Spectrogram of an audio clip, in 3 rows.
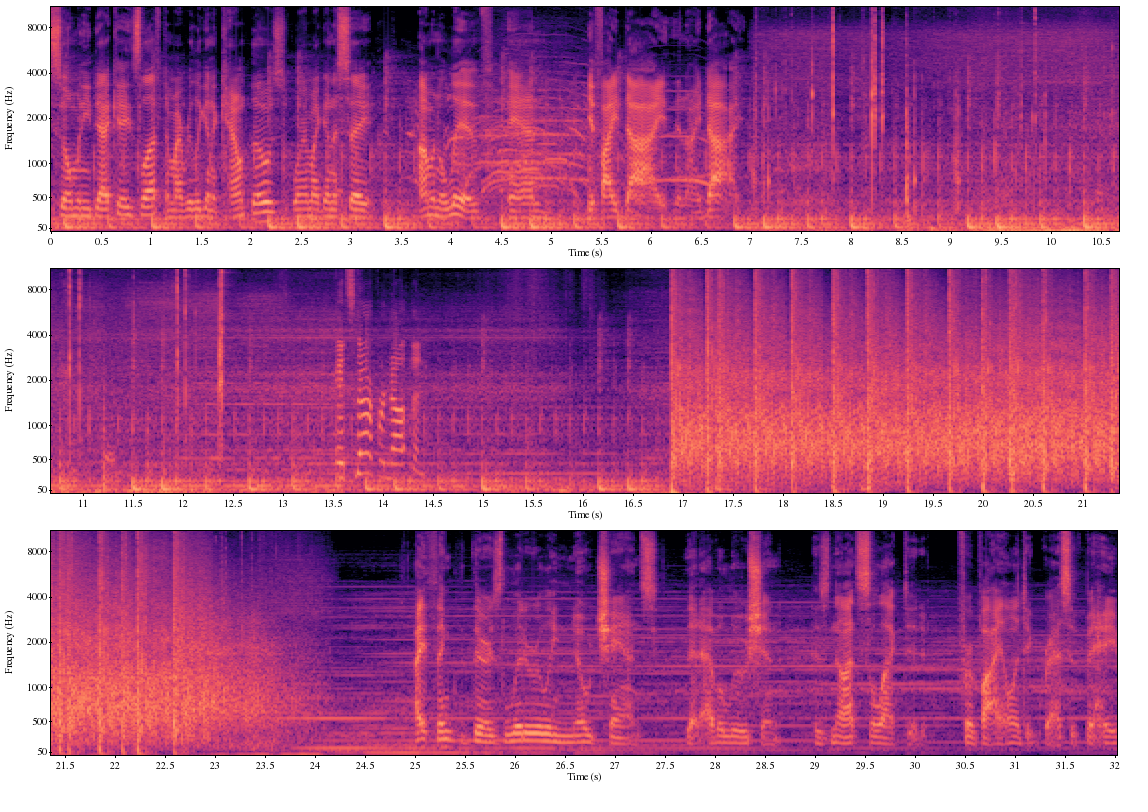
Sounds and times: Speech: 0.0s - 6.9s, 25.0s - 32.0s
Music: 0.0s - 32.0s
Outside, rural or natural: 4.6s - 32.0s.

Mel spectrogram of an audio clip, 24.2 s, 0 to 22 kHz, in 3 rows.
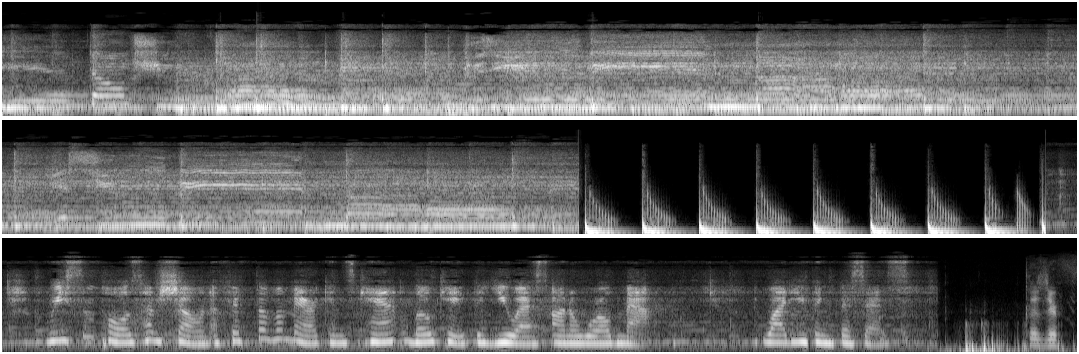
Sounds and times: Drum machine: 12.3s - 15.9s.

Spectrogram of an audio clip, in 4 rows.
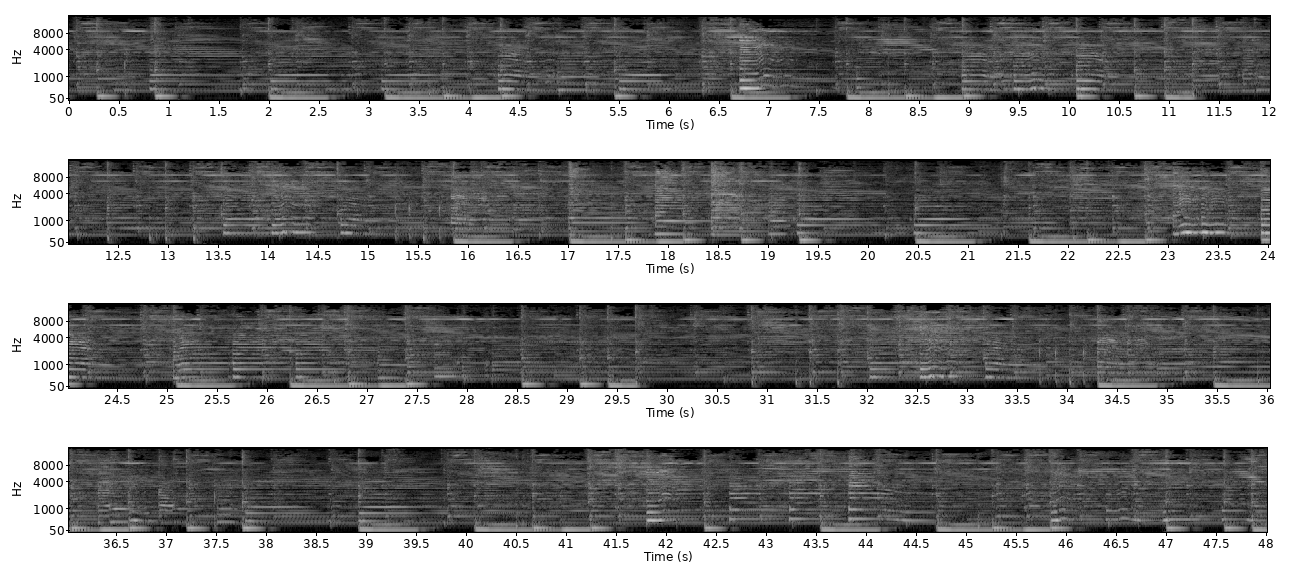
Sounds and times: Sitar: 0.0s - 48.0s.

